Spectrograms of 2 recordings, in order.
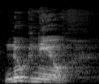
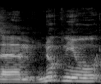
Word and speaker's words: Nøgne: It's from, I'm assuming it's pronounced Nøgne, because the O with a cross for it is a O in Norway.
